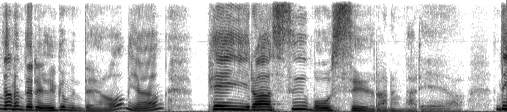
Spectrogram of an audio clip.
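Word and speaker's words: πειρασμός: 자, 그대로 그냥 발음 나는 대로 읽으면 돼요. 그냥 페이라스모스라는 말이에요.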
